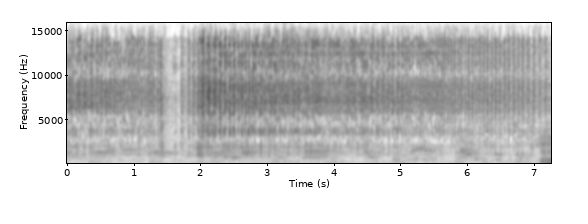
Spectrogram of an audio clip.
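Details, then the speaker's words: Used Olympic 113D True Temper aluminium round baitcasting reel with a noted crack: crisp, regular ratchet clicks in runs as the handle turns. It cranks smoothly and the mechanism works normally. "ก็หมุนด้านหน้ามีเสียงแบบนี้เลยนะครับหมุนในหน้าลื่นแบบนี้นะครับ"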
